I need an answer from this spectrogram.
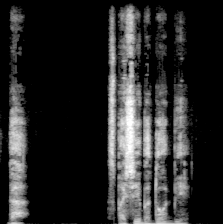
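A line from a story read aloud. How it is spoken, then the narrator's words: Throat-clearing, hoarse. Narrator (Russian): Рон прокашлялся и хрипло сказал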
